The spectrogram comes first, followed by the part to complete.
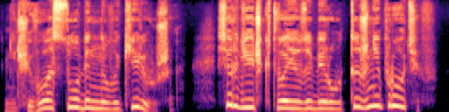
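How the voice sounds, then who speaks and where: Male reader as cruel old sorcerer: folksy, sly, higher than his own voice, dry close read. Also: very animated, normal speed, dark tone, dry recording. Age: older. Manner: folksy, chatty, mock-tender.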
